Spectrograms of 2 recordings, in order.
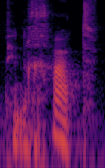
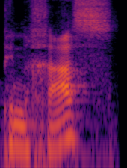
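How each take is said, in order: First: The word ends with a t sound. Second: The word ends with an s sound. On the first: The speaker calls it wrong. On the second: The speaker calls it right. "the Torah portion is called Pinchas"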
